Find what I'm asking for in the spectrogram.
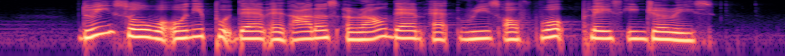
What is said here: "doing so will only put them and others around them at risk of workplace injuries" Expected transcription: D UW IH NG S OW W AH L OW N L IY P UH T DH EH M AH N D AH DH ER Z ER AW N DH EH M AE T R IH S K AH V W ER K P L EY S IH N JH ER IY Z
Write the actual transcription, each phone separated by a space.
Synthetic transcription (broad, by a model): D UW IH NG S OW W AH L OW N L IY P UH T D EH M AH N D AH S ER ER AW N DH EH M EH T R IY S AH F W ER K P L EY S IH N JH ER IY S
